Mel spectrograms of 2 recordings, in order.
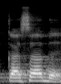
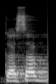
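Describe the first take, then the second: First: کسب ending with a bouncing echo on ب; qalqala on ba. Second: کسب with a flat dead ب; wrong flat stop; no qalqala. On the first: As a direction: let the ب in کسب rebound. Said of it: "اس طریقے سے پڑھیں گے". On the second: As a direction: stop the ب in کسب without echo. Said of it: "کسب ایسا نہیں پڑھیں گے". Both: Shown as a demonstration.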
